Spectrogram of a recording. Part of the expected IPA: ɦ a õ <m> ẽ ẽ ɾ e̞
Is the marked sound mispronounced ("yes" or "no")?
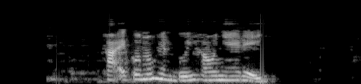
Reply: yes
